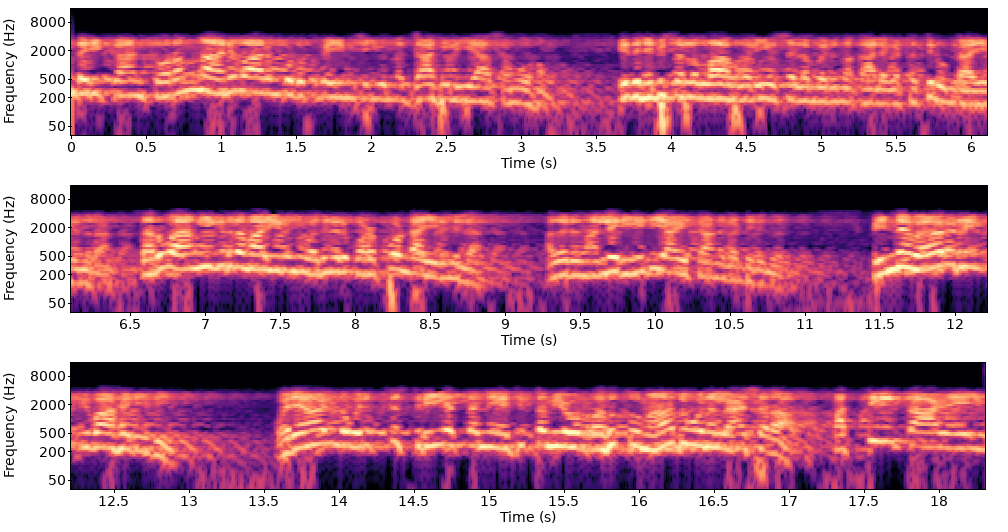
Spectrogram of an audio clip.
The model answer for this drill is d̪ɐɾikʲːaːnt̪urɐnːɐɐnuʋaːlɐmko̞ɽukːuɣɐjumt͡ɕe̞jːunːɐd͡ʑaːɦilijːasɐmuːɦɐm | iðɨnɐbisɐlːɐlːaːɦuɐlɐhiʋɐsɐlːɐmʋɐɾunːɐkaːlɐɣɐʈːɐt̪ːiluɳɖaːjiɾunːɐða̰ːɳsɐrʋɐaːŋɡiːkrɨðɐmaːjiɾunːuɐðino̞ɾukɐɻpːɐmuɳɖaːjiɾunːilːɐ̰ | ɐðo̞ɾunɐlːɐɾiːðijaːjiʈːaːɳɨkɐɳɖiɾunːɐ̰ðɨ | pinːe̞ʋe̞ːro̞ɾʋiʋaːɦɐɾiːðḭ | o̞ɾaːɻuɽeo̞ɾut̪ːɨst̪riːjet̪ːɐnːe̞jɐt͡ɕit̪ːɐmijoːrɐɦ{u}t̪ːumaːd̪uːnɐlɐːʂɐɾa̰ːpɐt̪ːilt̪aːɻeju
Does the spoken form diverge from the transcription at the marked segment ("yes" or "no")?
no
